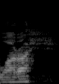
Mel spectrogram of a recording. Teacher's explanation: রা একটু ডিপ করে পড়তে হবে, আর হা একটু আমরা হামস করবো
